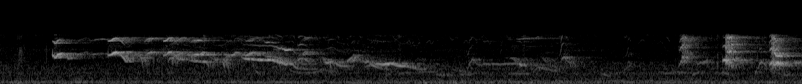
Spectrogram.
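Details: High drawn-out whining from Bernese Mountain Dogs Mrs. Red and Mr. Green of Cape Bernese Kennel on an exploration tour; long wavering falling whines through the middle, then short clustered yips at the close.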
